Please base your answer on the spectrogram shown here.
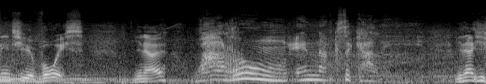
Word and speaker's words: warung: Yeah, getting back to the rolling of the r, you get people going, "Oh, warung." Yeah, like that. And it's like, "Uh you don't have to roll your r that much, mate."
